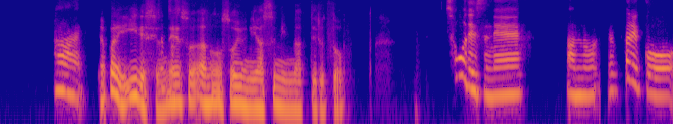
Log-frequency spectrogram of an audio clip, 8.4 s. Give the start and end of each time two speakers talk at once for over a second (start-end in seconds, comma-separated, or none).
none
